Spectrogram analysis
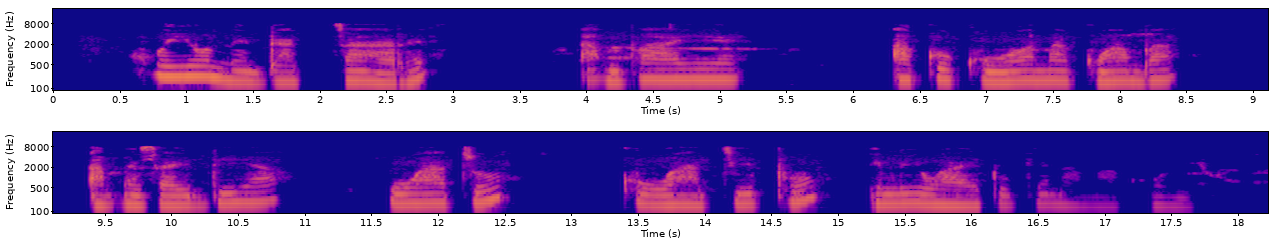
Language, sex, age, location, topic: Swahili, male, 18-24, Nakuru, health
